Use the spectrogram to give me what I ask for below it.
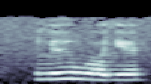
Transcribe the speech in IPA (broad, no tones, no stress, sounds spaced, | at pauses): l ɨ w o lʲ ɘ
